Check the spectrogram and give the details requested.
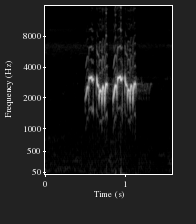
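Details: Sooty-headed bulbul calling a rival, a pair of quick liquid warbled phrases given back to back, bright and chirpy, with no other sounds.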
